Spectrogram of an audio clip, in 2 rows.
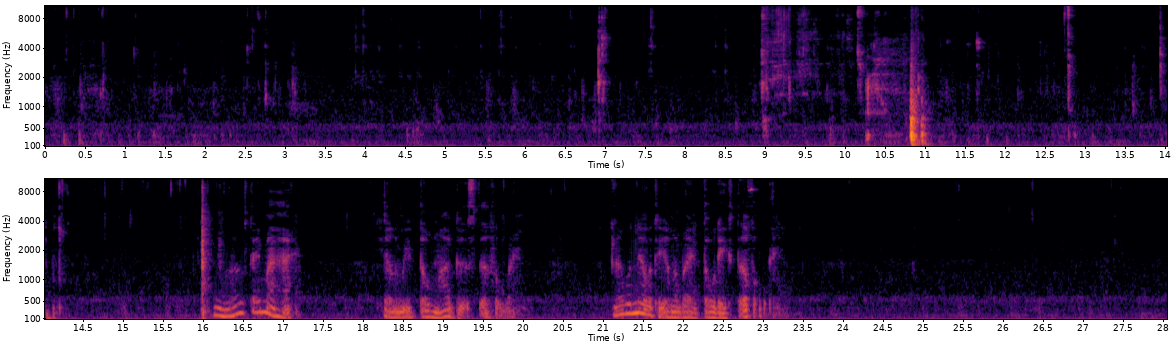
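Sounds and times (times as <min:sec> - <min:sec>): person chewing: 0:00.0 - 0:16.0, 0:23.6 - 0:27.6.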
